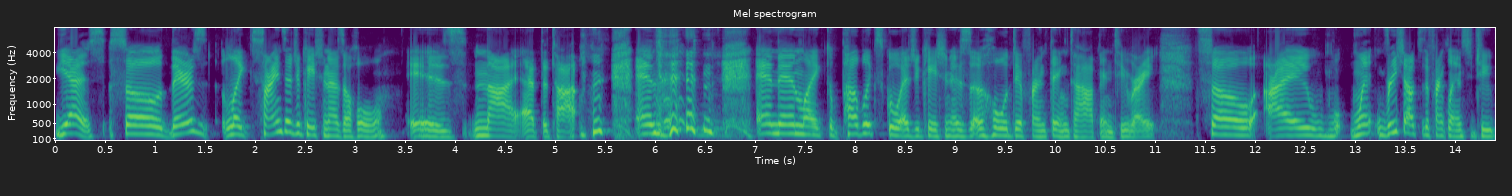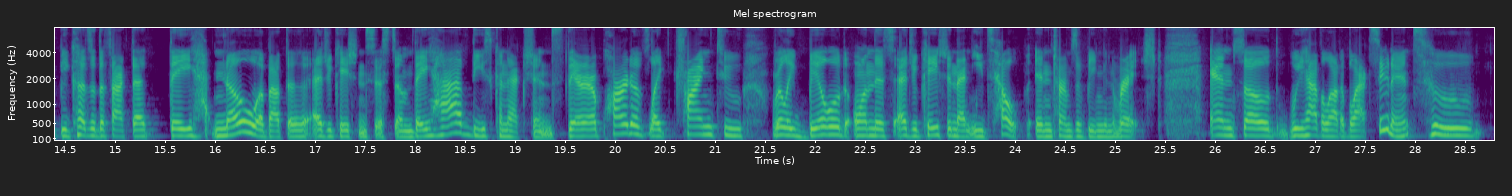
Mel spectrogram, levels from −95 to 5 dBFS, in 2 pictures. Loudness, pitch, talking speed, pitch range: -21 LUFS, 185 Hz, 175 wpm, 170-215 Hz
